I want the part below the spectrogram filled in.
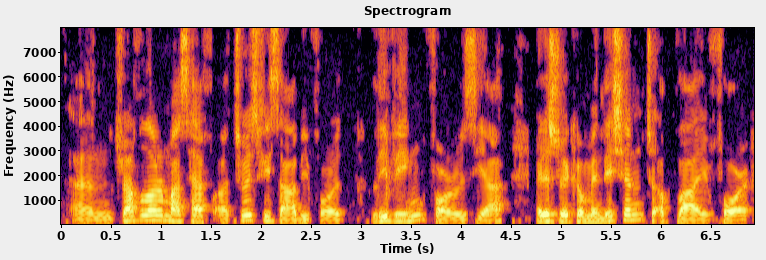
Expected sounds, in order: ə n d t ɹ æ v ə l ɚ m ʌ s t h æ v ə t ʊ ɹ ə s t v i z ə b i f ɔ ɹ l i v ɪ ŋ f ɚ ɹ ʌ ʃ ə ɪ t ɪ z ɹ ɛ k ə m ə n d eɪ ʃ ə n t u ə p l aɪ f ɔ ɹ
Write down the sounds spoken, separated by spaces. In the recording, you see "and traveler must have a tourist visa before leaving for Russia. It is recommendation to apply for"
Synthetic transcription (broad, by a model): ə n t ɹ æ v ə l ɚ m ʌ s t h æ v ə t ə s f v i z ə b i f ɔ ɹ l i v ɪ ŋ f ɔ ɹ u s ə ɪ t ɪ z ɹ ɛ k ə m ə n d eɪ ʃ ə n t u ə p l aɪ f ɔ ɹ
